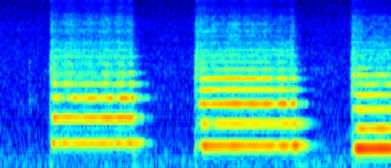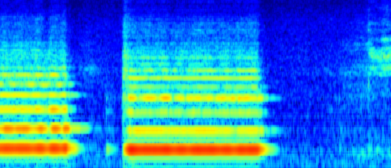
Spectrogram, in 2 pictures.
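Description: A flute plays four separate held F sharp notes, each lasting about a second with short silences between.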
